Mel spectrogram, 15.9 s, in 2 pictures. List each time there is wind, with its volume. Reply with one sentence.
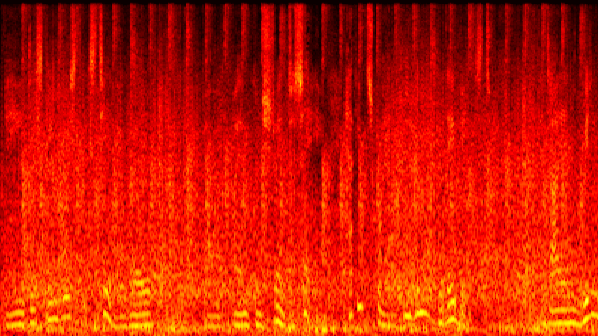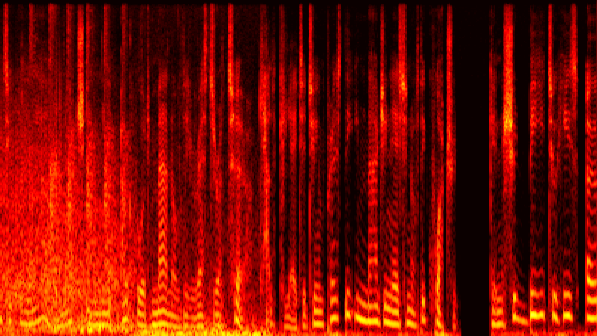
The wind can be heard from 0.0 to 11.6 s, getting quieter.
